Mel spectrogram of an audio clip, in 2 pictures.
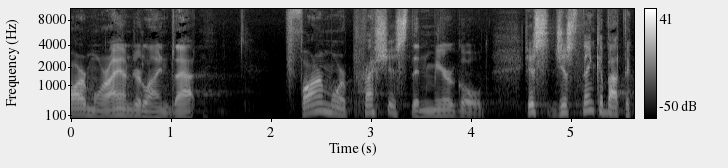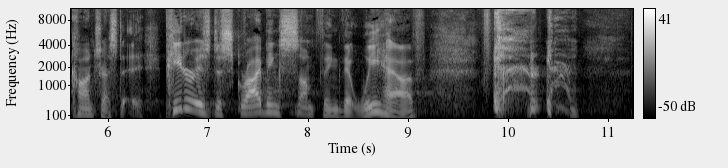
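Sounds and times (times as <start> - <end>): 
speech: 0.0 - 1.4, 2.2 - 10.8
man coughing at church: 9.8 - 10.9.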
